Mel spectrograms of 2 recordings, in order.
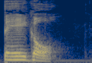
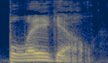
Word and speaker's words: Blagel: When I originally saw the show, I thought his name was Bagel, as in Bagel and Lox. No, that was a translation error. It's actually supposed to be pronounced Blagel, like Blade and Gel. B-L-A-G-E-L.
